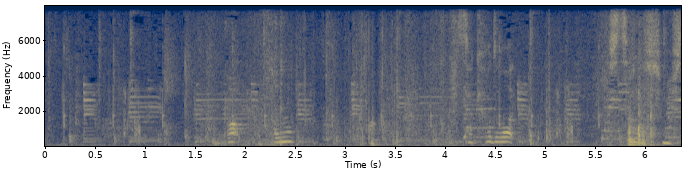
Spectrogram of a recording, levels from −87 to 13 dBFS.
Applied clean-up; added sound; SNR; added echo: none; Telephone; 19 dB; none.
